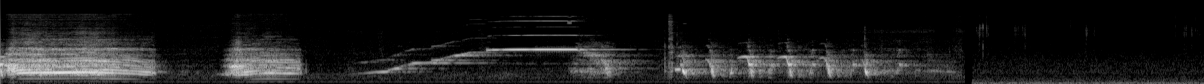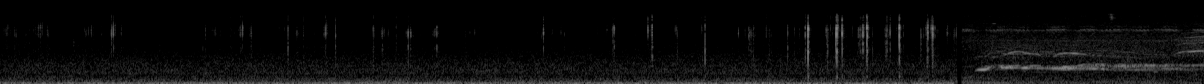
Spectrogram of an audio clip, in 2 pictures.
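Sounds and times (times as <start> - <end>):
low steady rumble: 9.2 - 24.0
hedgehog chewing clicks and crackles: 9.7 - 21.7.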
